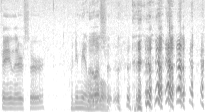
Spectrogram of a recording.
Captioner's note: laughs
